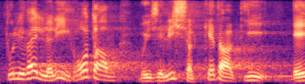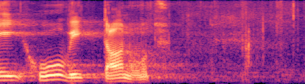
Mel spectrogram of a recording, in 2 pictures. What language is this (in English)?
Estonian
